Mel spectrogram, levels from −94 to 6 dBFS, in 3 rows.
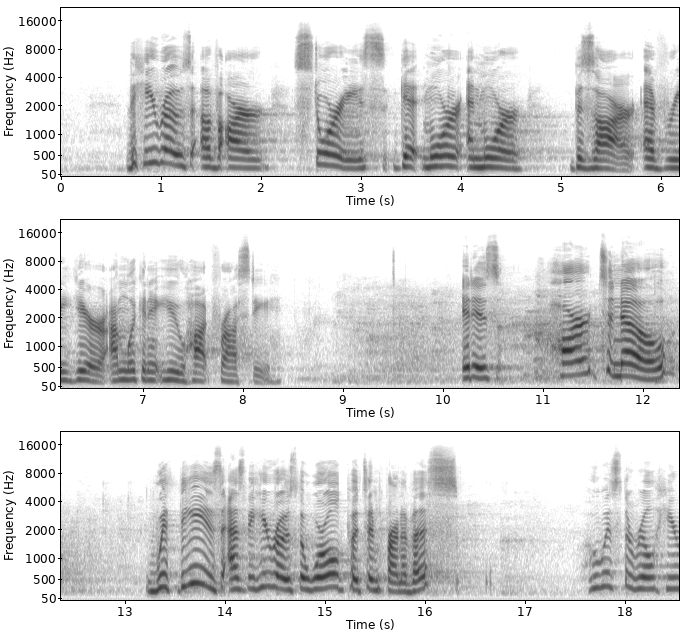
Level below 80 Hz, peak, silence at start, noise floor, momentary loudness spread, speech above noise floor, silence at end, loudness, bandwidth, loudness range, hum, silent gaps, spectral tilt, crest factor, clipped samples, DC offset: -80 dBFS; -4 dBFS; 0.65 s; -68 dBFS; 17 LU; 44 dB; 0 s; -23 LUFS; 13.5 kHz; 7 LU; none; none; -4 dB/octave; 20 dB; under 0.1%; under 0.1%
